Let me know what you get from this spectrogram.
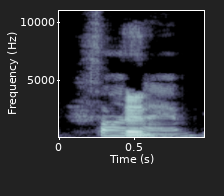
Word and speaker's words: Sondheim: Sondheim. – We're clearly just bad at this. – Okay, it's the D is silent. It tricks you.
